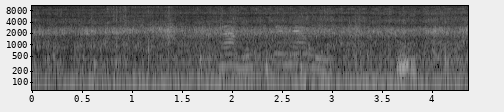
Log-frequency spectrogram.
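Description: A small garden fountain, its head submerged in floodwater so it barely rises, gives a steady low splash and gurgle of water under voices talking nearby.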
